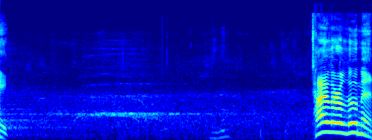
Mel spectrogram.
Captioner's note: audience cheers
